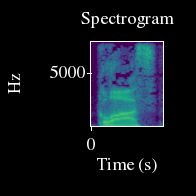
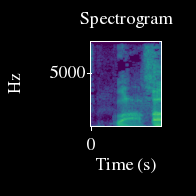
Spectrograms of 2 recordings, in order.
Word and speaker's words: glace: It's called the the glass. Glace. – Something like that. – How do you say it, Frenchman? – Glace. – Glace.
